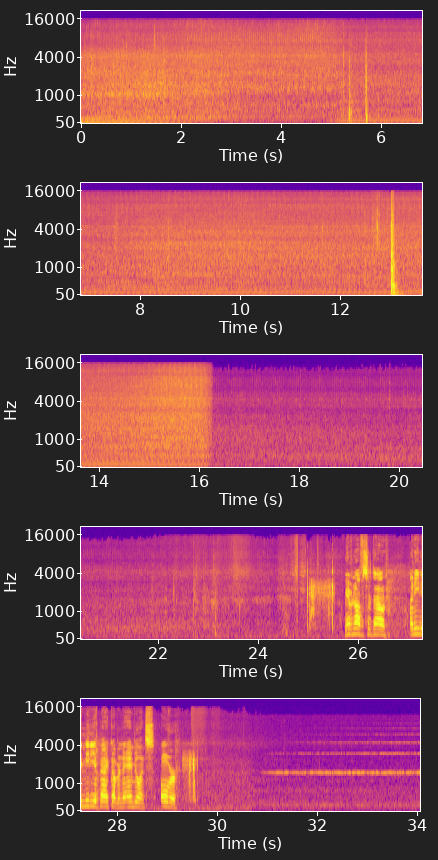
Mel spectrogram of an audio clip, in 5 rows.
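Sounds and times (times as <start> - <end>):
steady low engine hum: 0.0 - 34.0
music: 30.8 - 34.0.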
